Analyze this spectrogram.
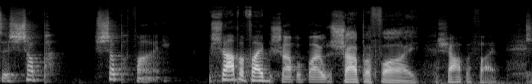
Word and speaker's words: Shopify: instagram instagram instagram number seven shopify shopify don't pronounce shopify it's not a shoppie it's a shop shopify shopify shopify shopify shopify which is shopify number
